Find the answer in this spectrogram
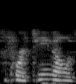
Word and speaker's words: Fortinos: the other one fortino Fortinos is probably rhymes with dominoes and they sound the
